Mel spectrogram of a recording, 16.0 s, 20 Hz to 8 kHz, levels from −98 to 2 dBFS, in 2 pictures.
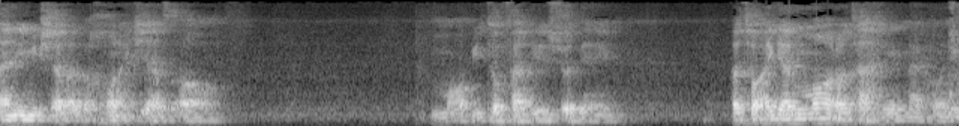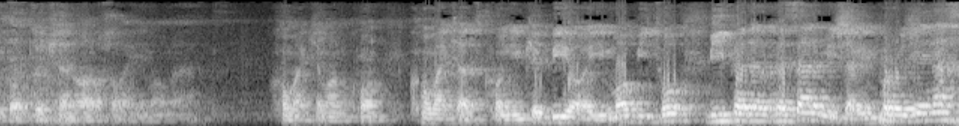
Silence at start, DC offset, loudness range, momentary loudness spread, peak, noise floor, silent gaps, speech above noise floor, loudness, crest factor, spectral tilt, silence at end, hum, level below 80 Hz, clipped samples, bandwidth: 0 s; under 0.1%; 12 LU; 15 LU; 0 dBFS; -48 dBFS; none; 37 dB; -12 LUFS; 12 dB; -6.5 dB/octave; 0 s; none; -48 dBFS; 0.9%; 8 kHz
